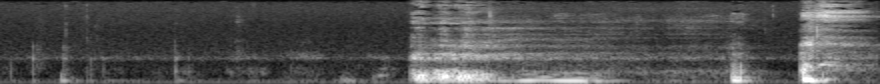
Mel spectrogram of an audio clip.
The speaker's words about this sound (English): Dang, that's a long breath.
